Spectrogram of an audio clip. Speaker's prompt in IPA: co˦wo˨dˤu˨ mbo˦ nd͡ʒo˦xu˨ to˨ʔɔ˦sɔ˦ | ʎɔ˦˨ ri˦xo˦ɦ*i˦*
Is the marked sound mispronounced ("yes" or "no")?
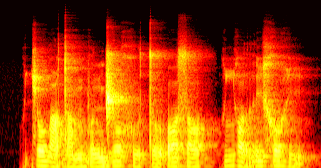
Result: yes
